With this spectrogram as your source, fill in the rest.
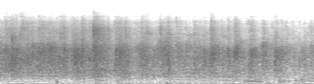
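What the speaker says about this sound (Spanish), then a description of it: "Aplaudamos a la Escuela de Tripulantes y Portuaria de Valparaíso." Soft, fairly distant applause at a Valparaíso municipal council session honoring the port and crew school, a thin scattered patter of hands that rises and dips over a few seconds.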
